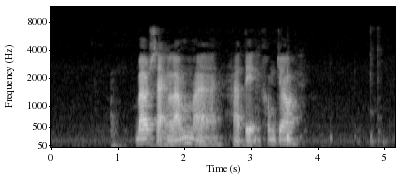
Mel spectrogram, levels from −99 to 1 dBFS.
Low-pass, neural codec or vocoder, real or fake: 7.2 kHz; none; real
